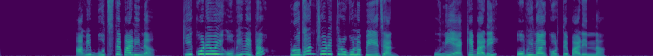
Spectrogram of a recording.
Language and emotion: Bengali, disgusted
